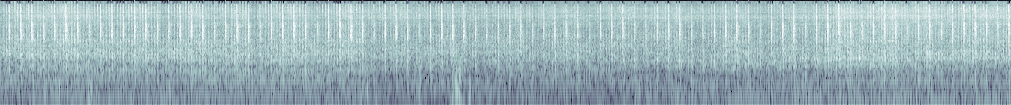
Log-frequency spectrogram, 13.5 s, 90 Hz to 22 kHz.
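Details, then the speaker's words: MTZ tractor diesel: a knock appeared while driving and was run about 20 km. A sharp, regular knock about three times a second sits over a steady idle. Teardown found worn crankshaft main bearing shells. "вот она вся причина стука которые было двигателя"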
